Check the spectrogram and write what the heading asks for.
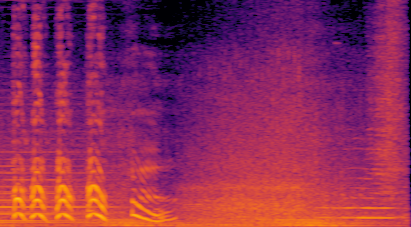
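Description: Cartoon puppy yipping four times in quick succession, then a falling whine, followed by a steady whooshing hiss, all over background music.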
